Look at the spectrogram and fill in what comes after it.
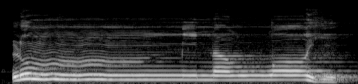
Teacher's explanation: Nun sukun atau tanwin yang bertemu dengan 4 huruf ini maka siap masuk dan mendengung, masuk ke huruf depannya yaitu huruf mim. Lum, dan ditahan selama 3 harakat. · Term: idgham biguna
